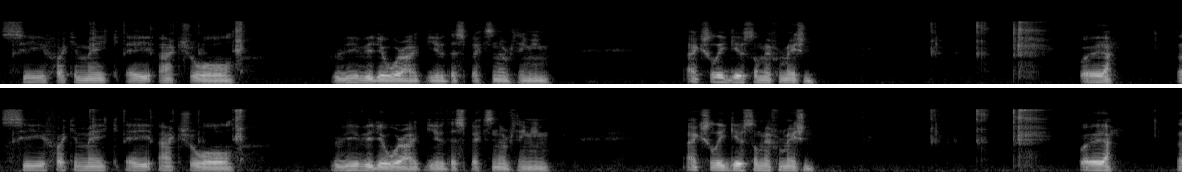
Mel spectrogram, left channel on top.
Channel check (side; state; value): both; normal; correlation 0.46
